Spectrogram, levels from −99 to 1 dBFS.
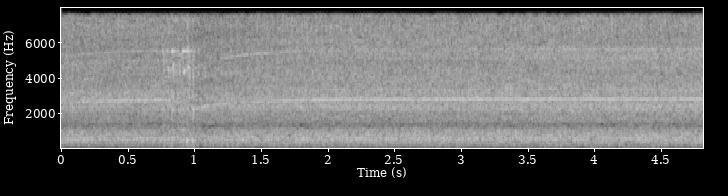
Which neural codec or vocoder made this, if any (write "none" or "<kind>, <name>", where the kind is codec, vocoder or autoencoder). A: none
